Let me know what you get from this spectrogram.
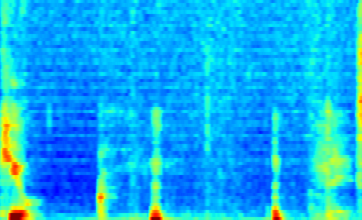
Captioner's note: laughing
